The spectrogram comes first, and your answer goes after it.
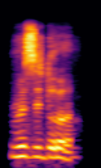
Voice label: "residua", Indian

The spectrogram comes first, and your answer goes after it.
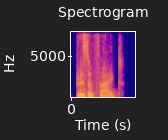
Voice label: "prizefight", Indian; Dictionary

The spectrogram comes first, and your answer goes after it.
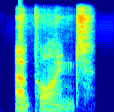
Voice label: "appoint", British

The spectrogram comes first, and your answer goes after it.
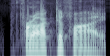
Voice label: "fructify", American

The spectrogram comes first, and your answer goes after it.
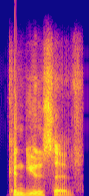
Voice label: "conducive", American

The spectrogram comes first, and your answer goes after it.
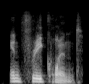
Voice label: "infrequent", American

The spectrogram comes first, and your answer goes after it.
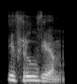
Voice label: "effluvium", Indian

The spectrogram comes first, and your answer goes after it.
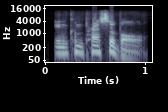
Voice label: "Incompressible", American

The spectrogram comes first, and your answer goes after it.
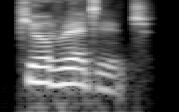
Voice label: "curettage", Indian

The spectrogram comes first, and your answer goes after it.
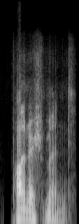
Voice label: "punishment", American

